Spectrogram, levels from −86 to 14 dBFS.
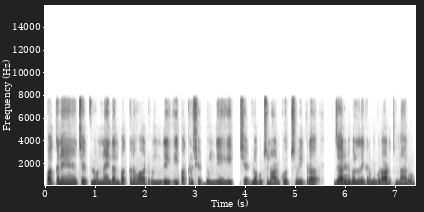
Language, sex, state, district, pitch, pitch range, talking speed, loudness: Telugu, male, Andhra Pradesh, Sri Satya Sai, 125 Hz, 120-135 Hz, 180 wpm, -20 LUFS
